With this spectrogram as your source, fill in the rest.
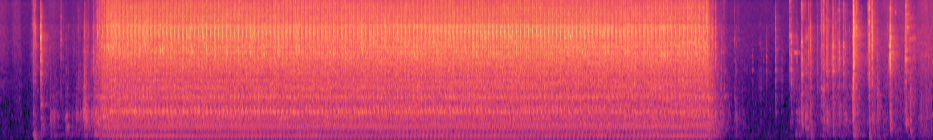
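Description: A sewing machine runs steadily while stitching a seam on a scrap bag: one loud, continuous mechanical whir lasting about nine seconds, heard alone, then stopping abruptly into quiet handling noises.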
